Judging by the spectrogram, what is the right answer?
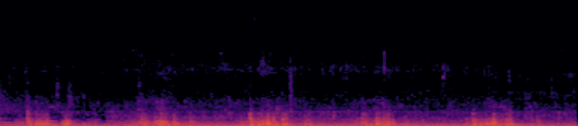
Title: Kitchen Aid dishwasher noisy when rinse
